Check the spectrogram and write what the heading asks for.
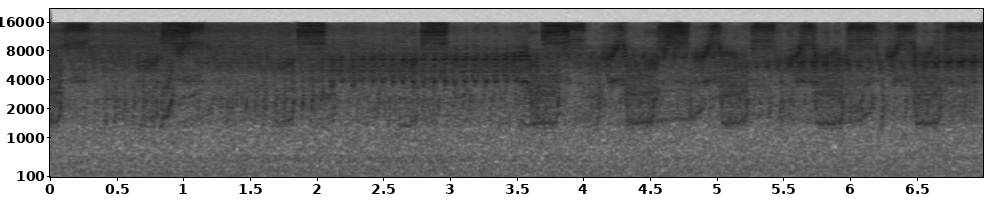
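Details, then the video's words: Hwangnyeongsan summer cicadas, recorded 1 August 2019 with city sounds behind. Shrill, hissing buzzing swells and pulses in uneven bursts, with upward-sliding notes repeating every second or so above a continuous low urban drone. "황령산(Hwangnyeongsan)의 여름 매미소리"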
